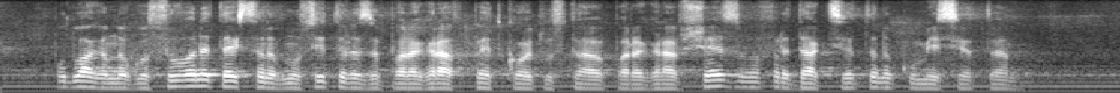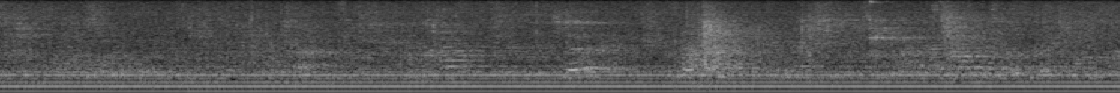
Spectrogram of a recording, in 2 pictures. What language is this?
Bulgarian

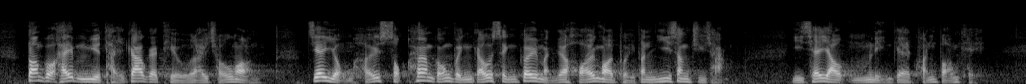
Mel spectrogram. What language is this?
Cantonese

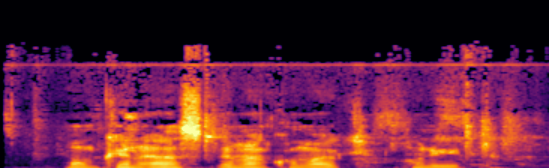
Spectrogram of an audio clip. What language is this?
Persian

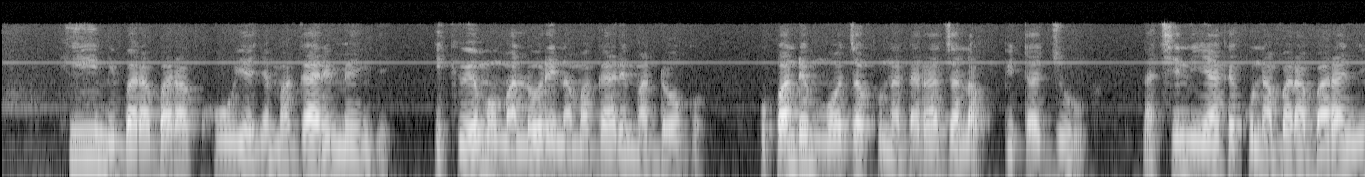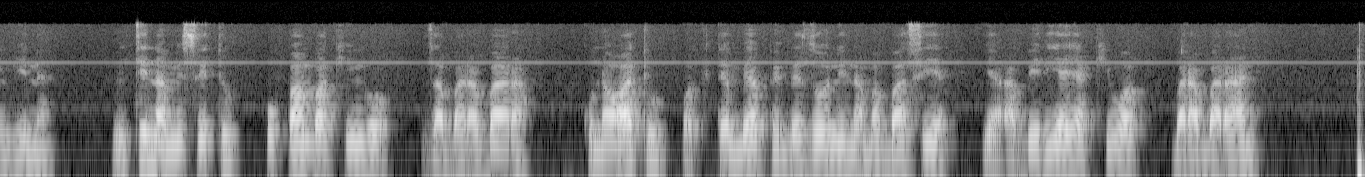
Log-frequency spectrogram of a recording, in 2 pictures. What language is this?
Swahili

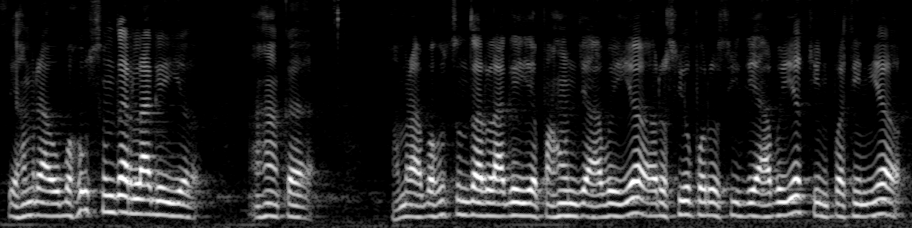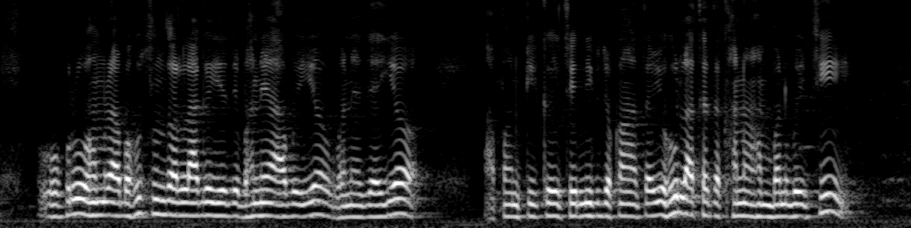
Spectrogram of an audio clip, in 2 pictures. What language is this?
Maithili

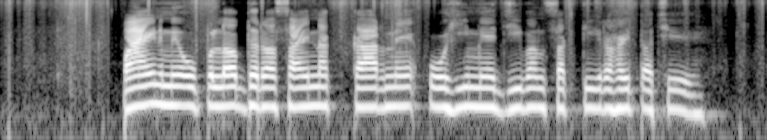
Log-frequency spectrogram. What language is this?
Maithili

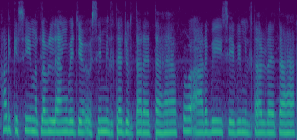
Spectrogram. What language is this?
Urdu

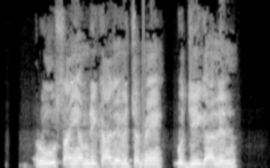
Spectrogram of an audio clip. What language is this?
Sindhi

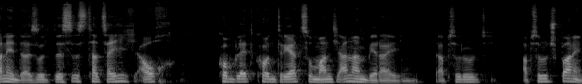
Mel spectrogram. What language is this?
German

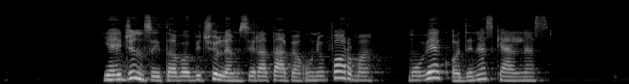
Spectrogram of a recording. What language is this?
Lithuanian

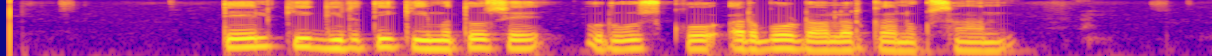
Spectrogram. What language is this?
Urdu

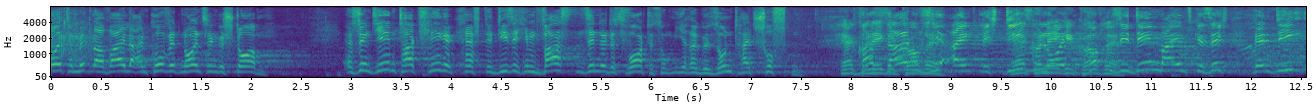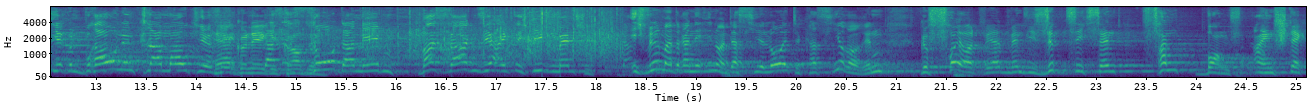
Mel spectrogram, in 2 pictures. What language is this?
German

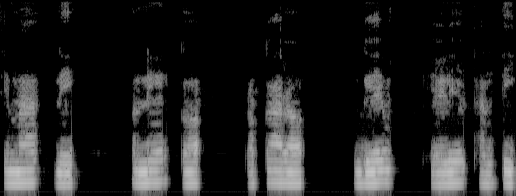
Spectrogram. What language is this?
Odia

